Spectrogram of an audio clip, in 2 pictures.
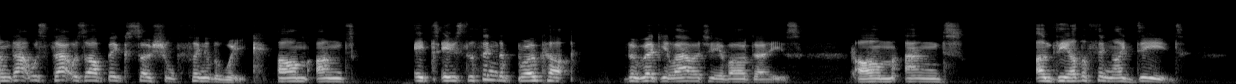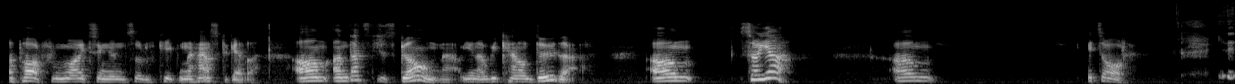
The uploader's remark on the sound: fires up Skype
